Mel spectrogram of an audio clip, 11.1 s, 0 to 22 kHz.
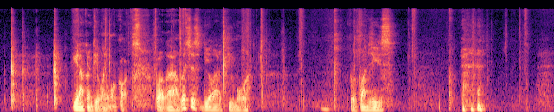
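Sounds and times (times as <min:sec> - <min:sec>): playing cards being dealt: 0:00.1 - 0:10.7.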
